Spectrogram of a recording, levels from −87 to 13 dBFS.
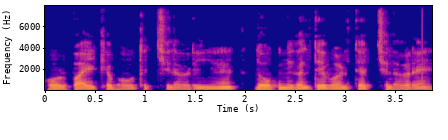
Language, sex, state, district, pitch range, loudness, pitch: Hindi, male, Uttar Pradesh, Jyotiba Phule Nagar, 115-120 Hz, -18 LUFS, 115 Hz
